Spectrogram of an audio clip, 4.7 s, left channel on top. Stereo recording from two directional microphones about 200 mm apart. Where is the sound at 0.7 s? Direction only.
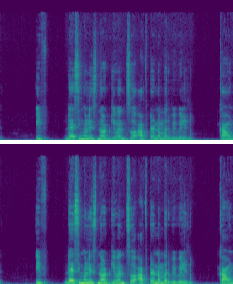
35° right (ahead or behind).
